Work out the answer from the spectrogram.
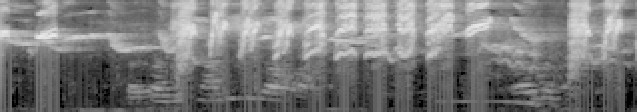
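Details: Oriental magpie-robin delivering mimicry-filled song: an opening clear whistle, then a steady run of loud, harsh pulsed notes about four per second, with a faint low slurred tone beneath.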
